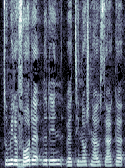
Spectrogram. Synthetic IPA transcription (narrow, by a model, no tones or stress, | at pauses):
t͡sumiːɾəfoːɾɾɛtnəɾɪnʋɛtɪnɔʃnalsaːɡ̥ə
